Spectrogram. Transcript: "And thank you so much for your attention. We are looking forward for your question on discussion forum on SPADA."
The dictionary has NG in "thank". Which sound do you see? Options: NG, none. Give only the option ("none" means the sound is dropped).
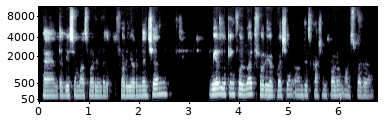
none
